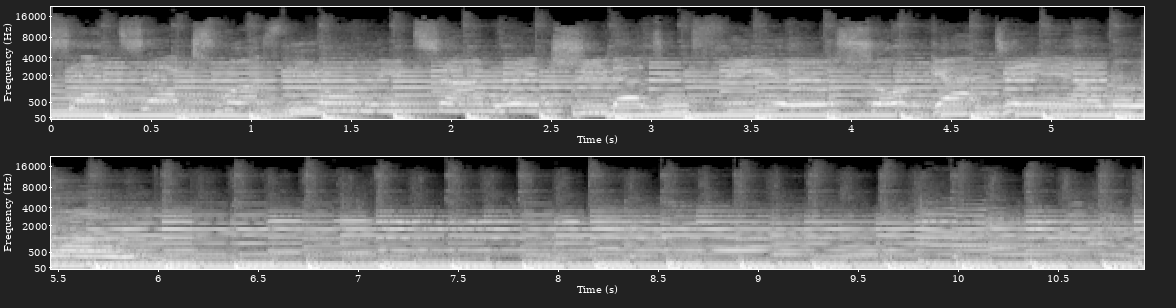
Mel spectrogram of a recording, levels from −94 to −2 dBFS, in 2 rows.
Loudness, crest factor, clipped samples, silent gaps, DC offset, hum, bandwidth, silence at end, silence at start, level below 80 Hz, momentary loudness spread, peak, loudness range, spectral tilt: -16 LUFS; 12 dB; under 0.1%; none; under 0.1%; none; 15 kHz; 0 s; 0 s; -20 dBFS; 3 LU; -2 dBFS; 2 LU; -6 dB/octave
